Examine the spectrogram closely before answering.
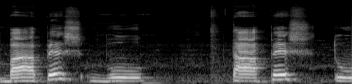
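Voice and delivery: each পেশ punched upward, then a separate u syllable like বু; spelling drill. Shown as a demonstration. Teacher reciting pesh letters for learners, rhythmic spelling drill. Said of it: "এইভাবেই পড়তে হবে".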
